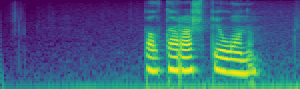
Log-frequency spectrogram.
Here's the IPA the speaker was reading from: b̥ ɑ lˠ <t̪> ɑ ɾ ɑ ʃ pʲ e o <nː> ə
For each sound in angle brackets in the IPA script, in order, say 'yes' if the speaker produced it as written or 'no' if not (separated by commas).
yes, no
